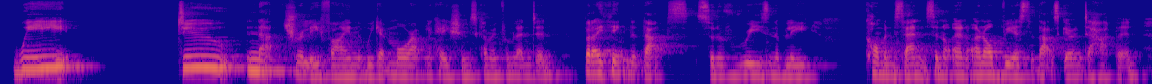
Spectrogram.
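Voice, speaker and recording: A woman's fairly low, somewhat breathy voice at a moderate pace, with lively intonation, big swings in loudness and audible room echo. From Wales. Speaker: entrepreneur, awards founder. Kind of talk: podcast interview.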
